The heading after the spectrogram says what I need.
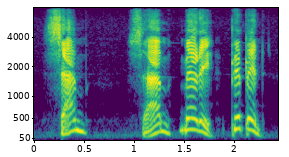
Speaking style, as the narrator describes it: Fear took him, shouting wildly

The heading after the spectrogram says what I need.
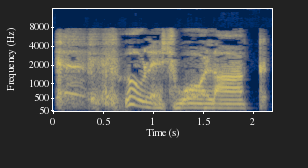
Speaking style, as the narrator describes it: Agrimon wheezed

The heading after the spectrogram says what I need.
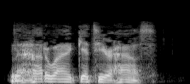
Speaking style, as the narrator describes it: asked

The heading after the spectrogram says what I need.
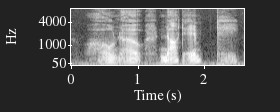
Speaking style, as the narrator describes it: whispered Gollum

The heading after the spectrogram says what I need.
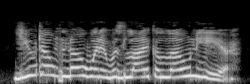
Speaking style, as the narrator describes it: she'd cried

